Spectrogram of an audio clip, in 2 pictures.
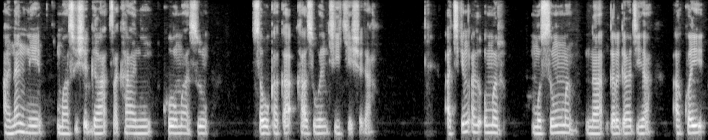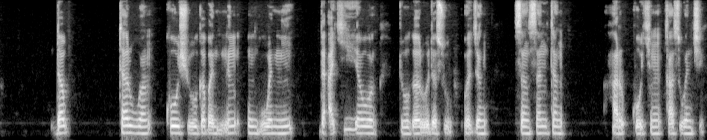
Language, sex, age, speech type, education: Hausa, male, 30-45, spontaneous, tertiary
